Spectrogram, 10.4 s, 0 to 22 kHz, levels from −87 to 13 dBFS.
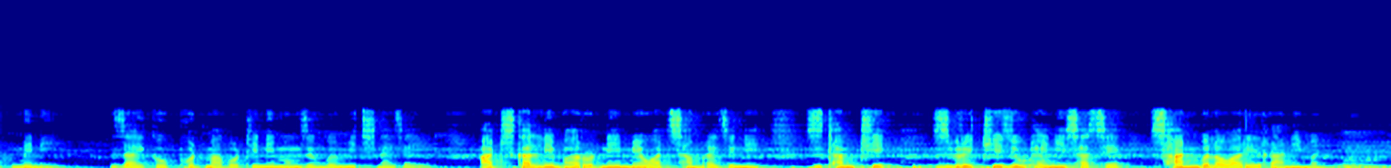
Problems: background sounds at intervals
